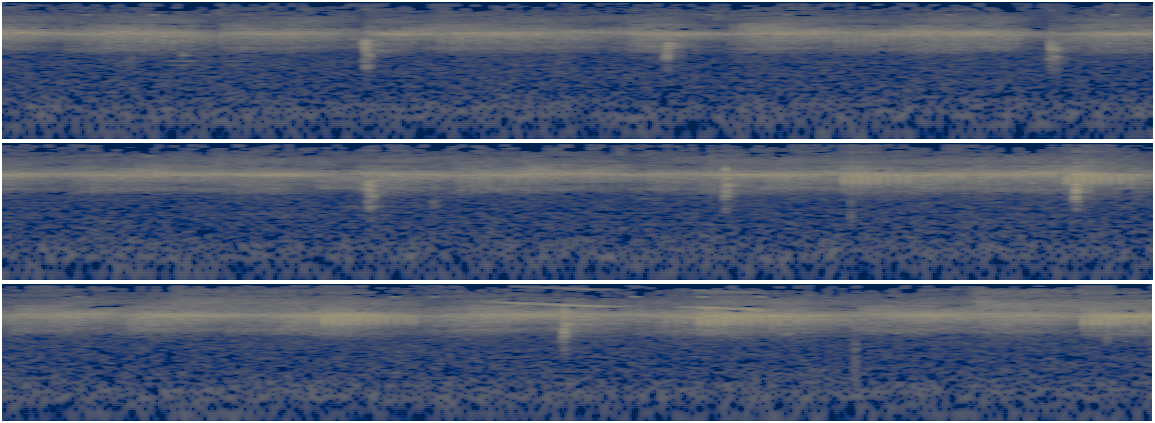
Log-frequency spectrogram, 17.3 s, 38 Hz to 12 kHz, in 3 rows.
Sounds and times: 0.0s Frogs 17.2s
0.0s Insects 17.2s

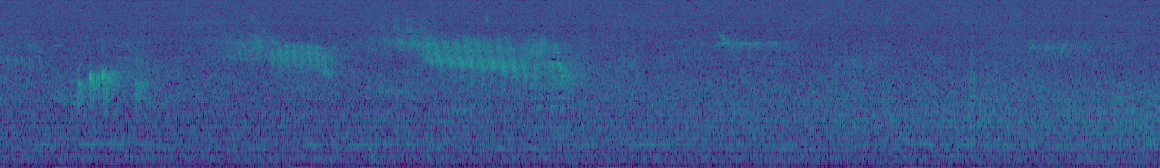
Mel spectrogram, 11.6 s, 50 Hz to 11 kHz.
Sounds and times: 0.0s Near street-noice 11.6s
0.2s several birds 11.6s

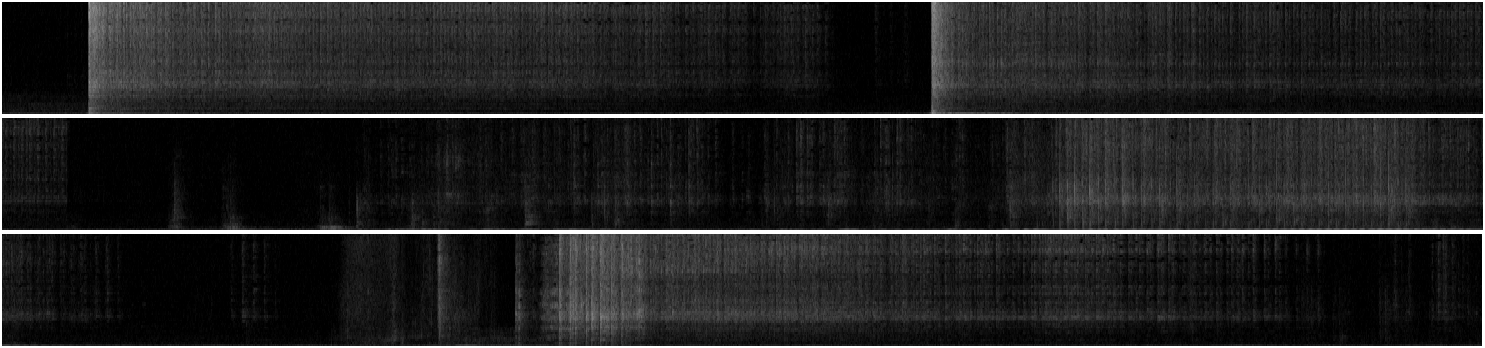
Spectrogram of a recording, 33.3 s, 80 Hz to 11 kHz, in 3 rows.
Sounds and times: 13.9s old metal rake shake 23.1s
24.9s old metal rake shake 33.3s

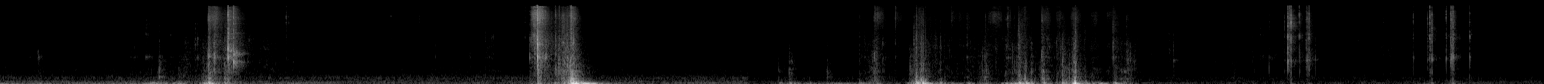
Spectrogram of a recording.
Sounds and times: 1.8s Umbrella openAndClose 2.8s
4.8s Umbrella openAndClose 6.0s
7.8s Umbrella openAndClose 11.8s

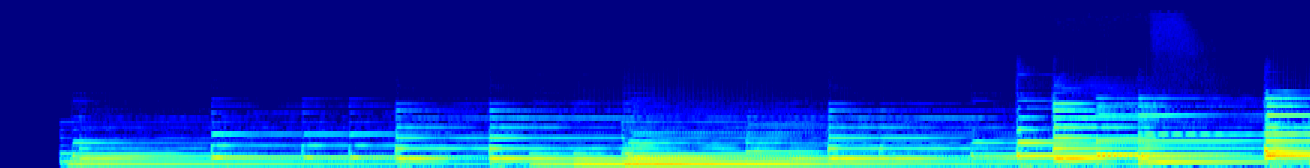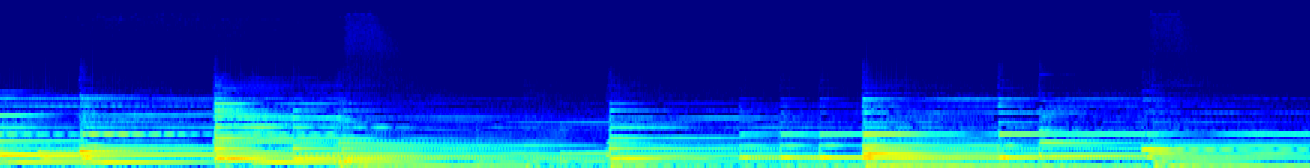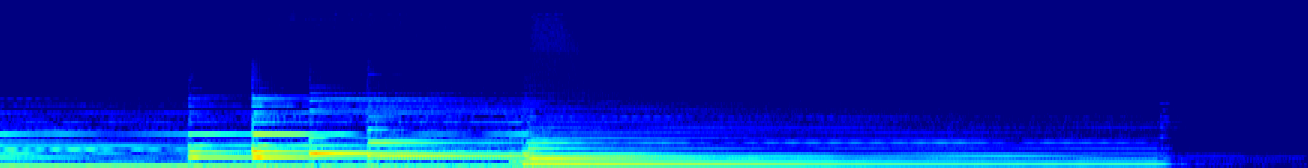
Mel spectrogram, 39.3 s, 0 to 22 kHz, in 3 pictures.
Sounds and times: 0.6s Light Piano Noodling 38.0s

